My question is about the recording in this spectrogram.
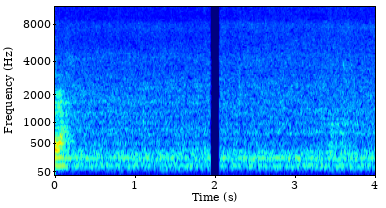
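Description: Sliced potatoes frying in vegetable oil in a pan: a soft, steady sizzle with a low steady hum underneath. The sound breaks off for an instant about halfway.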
